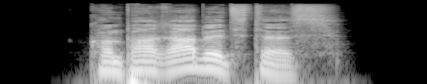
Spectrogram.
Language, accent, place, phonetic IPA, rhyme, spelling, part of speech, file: German, Germany, Berlin, [ˌkɔmpaˈʁaːbl̩stəs], -aːbl̩stəs, komparabelstes, adjective, De-komparabelstes.ogg
- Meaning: strong/mixed nominative/accusative neuter singular superlative degree of komparabel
